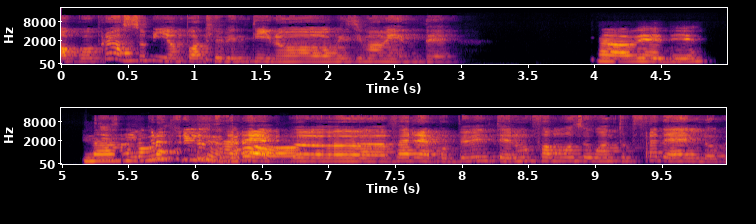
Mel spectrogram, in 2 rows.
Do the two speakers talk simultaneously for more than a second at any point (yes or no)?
yes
